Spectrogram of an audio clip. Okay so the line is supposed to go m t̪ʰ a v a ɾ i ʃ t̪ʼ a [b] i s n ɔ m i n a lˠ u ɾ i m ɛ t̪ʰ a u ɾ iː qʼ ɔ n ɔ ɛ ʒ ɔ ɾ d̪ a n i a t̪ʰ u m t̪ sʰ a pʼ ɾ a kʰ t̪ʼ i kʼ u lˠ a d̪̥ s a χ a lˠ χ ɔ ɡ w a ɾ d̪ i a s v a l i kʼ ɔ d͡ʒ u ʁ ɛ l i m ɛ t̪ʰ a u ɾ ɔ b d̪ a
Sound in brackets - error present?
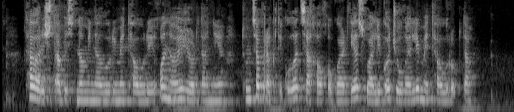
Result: no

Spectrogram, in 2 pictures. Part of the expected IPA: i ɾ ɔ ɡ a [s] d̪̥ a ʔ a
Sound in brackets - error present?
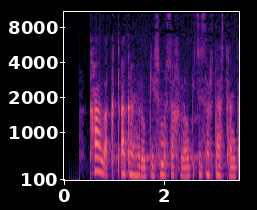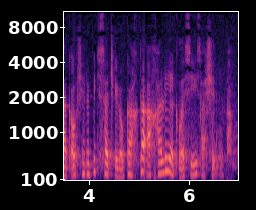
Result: yes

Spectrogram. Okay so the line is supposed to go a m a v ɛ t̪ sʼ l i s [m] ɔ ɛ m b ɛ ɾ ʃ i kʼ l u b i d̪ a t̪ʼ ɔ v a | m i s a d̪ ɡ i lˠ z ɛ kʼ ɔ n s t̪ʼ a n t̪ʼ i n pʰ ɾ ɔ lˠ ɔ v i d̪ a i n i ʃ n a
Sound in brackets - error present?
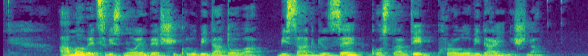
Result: yes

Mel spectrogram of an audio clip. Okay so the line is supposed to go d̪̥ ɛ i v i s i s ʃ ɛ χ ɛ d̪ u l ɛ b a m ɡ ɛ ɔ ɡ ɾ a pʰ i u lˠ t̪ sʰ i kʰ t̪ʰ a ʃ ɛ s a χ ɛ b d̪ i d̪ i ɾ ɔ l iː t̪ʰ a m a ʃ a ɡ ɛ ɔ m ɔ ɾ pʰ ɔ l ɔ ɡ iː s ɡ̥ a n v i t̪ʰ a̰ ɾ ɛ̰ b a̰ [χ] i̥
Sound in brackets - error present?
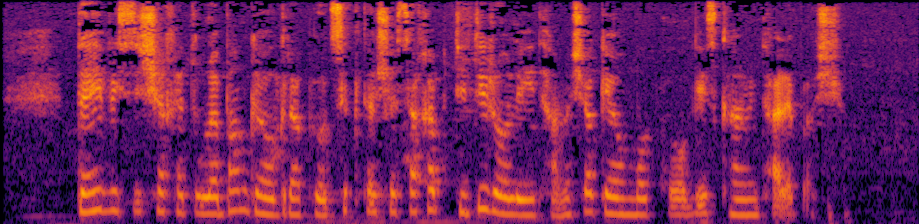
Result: yes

